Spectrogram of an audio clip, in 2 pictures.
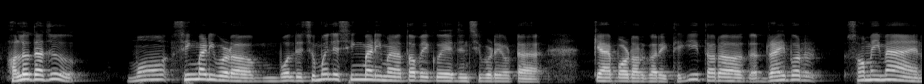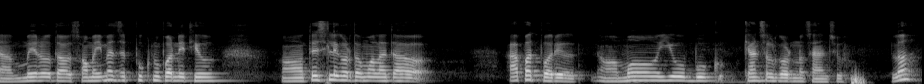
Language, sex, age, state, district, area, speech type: Nepali, male, 18-30, West Bengal, Kalimpong, rural, spontaneous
